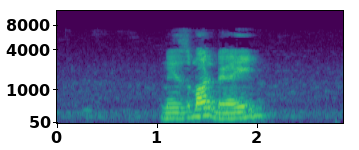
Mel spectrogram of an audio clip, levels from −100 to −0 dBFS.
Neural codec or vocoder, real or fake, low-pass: none; real; 7.2 kHz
